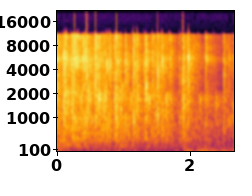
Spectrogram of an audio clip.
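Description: Audience clapping at a launch ceremony for a Koryo-saram migration anniversary committee in Gwangju, a dense round of applause with distinct sharp individual claps poking out, fairly close and lively, with no speech over it.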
